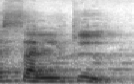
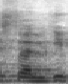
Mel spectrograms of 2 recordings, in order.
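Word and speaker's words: sulky: उसके बाद है अगली मीनिंग हमारी है सल्की। देखो, ये सल्की पढ़ा जाएगा, इसको सुल्की नहीं पढ़ेगा कोई यहाँ।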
